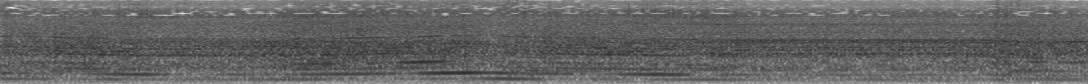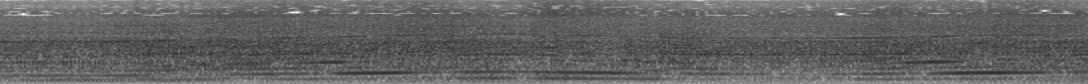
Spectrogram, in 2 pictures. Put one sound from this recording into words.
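A racing car engine whines loudly, its pitch rising and falling as it shifts gears.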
